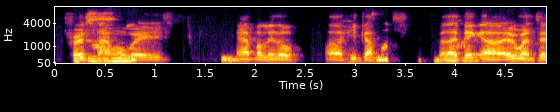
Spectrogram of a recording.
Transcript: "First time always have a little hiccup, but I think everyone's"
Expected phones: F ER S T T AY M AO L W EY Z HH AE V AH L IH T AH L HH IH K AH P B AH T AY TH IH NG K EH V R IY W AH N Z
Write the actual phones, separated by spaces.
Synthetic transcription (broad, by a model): F ER S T T AY M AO W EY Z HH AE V AH L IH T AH HH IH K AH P B AH T AY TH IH NG K EH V R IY W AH N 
